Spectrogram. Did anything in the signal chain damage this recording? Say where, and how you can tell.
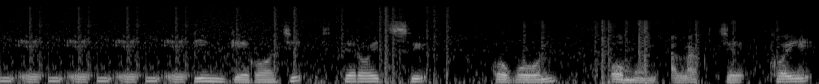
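Yes. Overdone noise removal runs through the whole clip, at the call-processing or cleanup stage. The background sits at near silence with twinkling specks. A suppressor set too strong is pulling individual frequency bands down whenever they come close to its noise estimate. The quieter parts of the speech fall below that line and vanish along with the hiss.

A broken-record loop is already under way when the clip starts. It runs to 1.95 s, just before "ke kochi steroids si". A segment of about 487 ms plays three times back to back, each repeat identical. The cause is likely a stall in playback or the stream. The source stopped delivering, so the last fragment held in the buffer was sent again and again. Whatever should have played there is lost.

From 4.59 s to the end, right after "ke kochi steroids si", the audio switches to a lower-bitrate version of the adaptive stream. 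Quality drops suddenly, with no gap. Nothing is left above 8.2 kHz, so the speech goes dull and codec artefacts rise. The sound points to Opus dropping from around 64 kbit/s to around 12 kbit/s. That happens at the network and codec stage when the connection slows and the player picks a cheaper rendition.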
